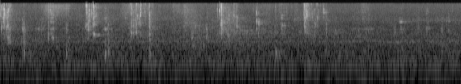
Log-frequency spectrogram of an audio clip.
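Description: Close-up mouth sounds of a person chewing soft, squishy steamed rice rolls (bánh cuốn): wet smacks and clicks, many in the first three seconds, then fewer.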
